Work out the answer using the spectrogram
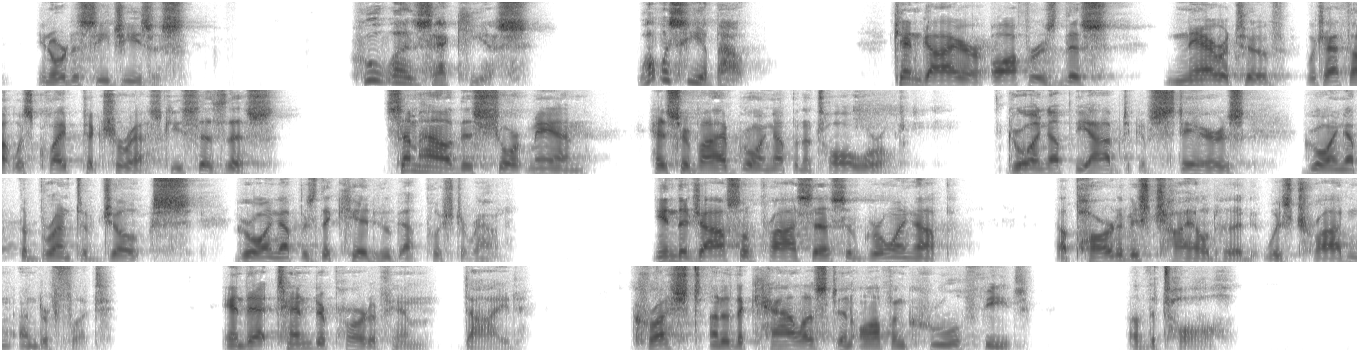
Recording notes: At Fellowship Missionary Church, Fort Wayne, IN.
